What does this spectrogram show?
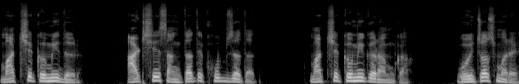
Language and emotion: Goan Konkani, neutral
